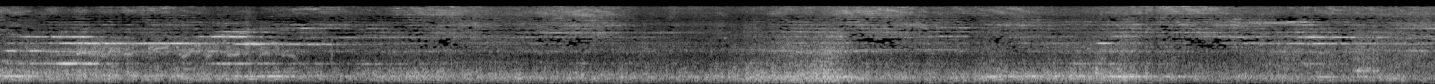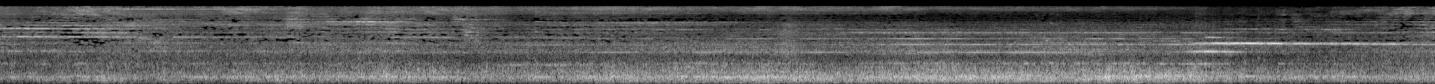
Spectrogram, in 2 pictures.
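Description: Freight train of boxcars and tank cars rolling steadily past, its car wheels squealing against the rails in shifting high tones over the running noise of the cars.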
